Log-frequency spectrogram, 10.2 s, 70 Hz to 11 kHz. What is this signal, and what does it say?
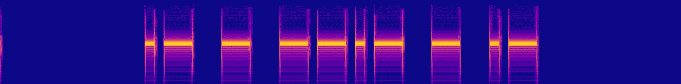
Morse code, heard as a keyed tone, about 8 wpm, 800 Hz. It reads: ATQTA
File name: LEZIONI / 4 Q 8wpm 2732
